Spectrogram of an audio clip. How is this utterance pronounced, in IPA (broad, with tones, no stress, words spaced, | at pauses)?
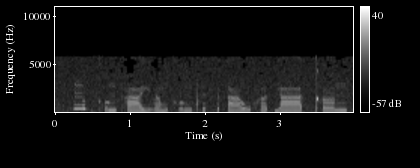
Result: n̪ʊ˥k̚t̪ʰʊ˨ŋt̪ʰaː˨˩jlɐ˨˩m kʰʊ˨ŋpʰɪ˧k̚ɵ˧t̚aː˨˥w hɐ˨t̚jaː˧t̚ kʰɐ˥ŋ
